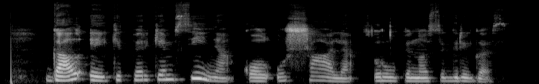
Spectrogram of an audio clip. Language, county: Lithuanian, Vilnius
